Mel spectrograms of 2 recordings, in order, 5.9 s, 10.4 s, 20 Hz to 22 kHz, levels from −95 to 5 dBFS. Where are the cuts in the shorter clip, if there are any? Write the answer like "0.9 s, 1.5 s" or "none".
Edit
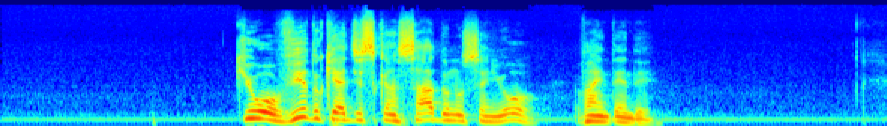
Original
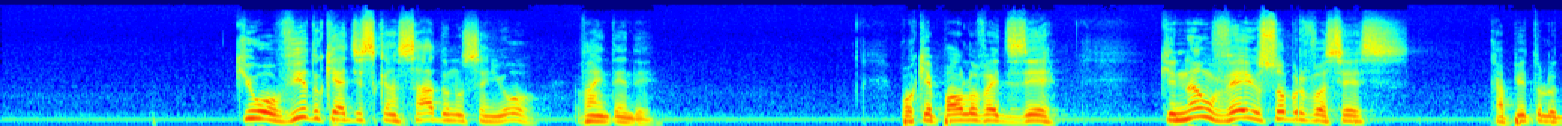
none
